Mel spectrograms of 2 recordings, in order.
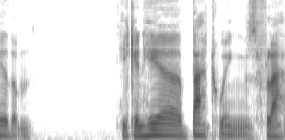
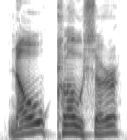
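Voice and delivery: loud, raised warning; slow, high warning call; 8 semitones higher, 6 dB louder than usual. A narrator's reading. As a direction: call it out high and firm, drawn out. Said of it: "Ol calls out".

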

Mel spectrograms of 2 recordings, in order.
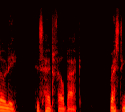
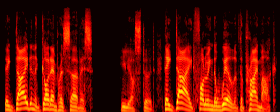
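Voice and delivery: higher, louder, firm conviction; stern chaplain; 5 semitones higher, 7 dB louder than usual. Acted. Helios defending the Primarch's will to his squad, firm. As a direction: preach duty to the grieving brothers.

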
